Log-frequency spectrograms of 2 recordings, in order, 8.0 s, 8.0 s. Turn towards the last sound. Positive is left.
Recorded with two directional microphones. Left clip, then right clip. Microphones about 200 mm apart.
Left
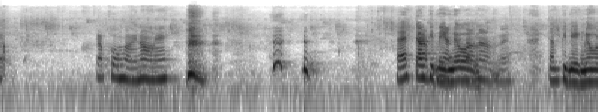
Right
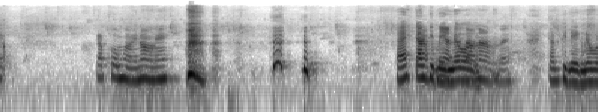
turn(degrees=10)  # may be behind; listen again after turning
